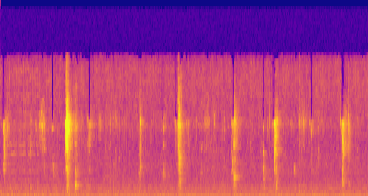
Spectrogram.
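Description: A person chewing pieces of baked Cornish game hen: faint, scattered mouth clicks and smacks, roughly one a second, the loudest a little over a second in.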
